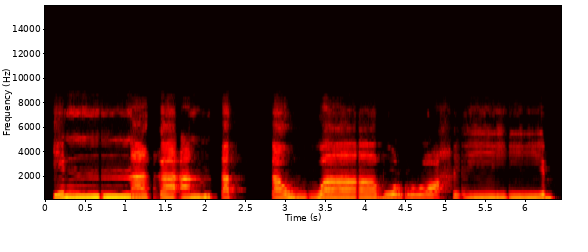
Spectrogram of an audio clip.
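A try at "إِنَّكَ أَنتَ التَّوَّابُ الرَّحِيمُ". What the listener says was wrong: Untuk baca Al-Qur'annya, terutama di panjang pendek sudah sangat bagus. Hanya nanti PR-nya huruf ain.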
